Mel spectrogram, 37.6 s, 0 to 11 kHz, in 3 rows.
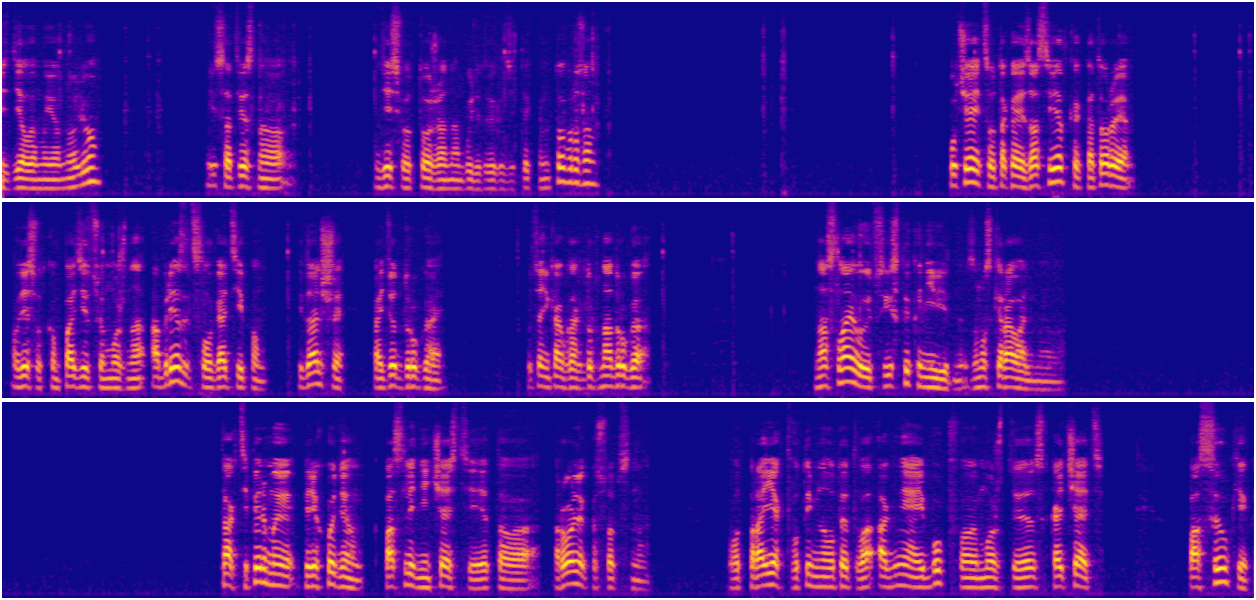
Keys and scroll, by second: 1.3 KP_0, 1.4 KP_Enter, 2.4 =, 5.6 KP_0, 9.0 alt+[, 14.4 alt+], 18.1 -, 20.2 b, 21.0 n, 21.6 KP_0.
